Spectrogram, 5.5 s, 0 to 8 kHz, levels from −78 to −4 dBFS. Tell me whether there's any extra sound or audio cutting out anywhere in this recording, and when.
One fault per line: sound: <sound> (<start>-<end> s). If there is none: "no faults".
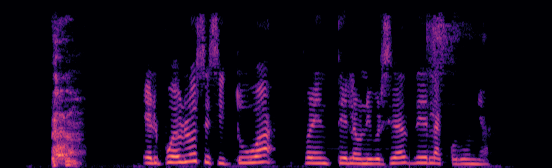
sound: cough (0.5-0.9 s)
